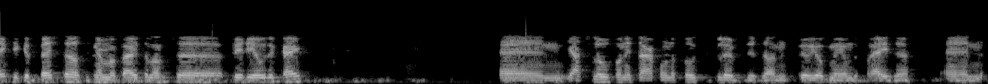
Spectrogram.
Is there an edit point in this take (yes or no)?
no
